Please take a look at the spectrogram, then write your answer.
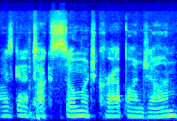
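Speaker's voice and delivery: hushed, very soft half-whisper. Talking about John, who can hear through wireless headphones, half-whispering. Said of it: "I don't know why I'm whispering".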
